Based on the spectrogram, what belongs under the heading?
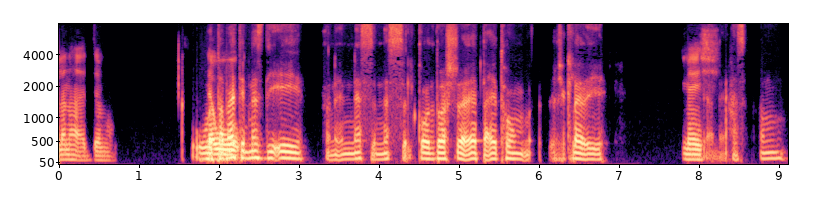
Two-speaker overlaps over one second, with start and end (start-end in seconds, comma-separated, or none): none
